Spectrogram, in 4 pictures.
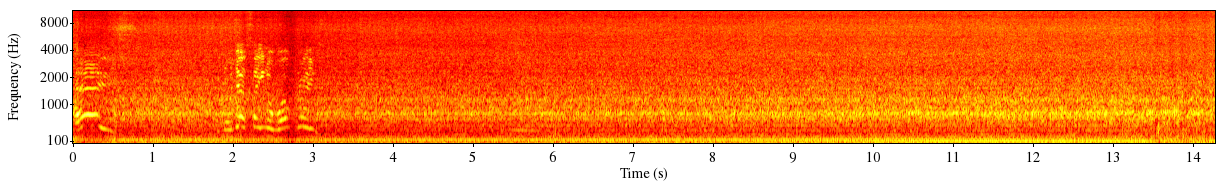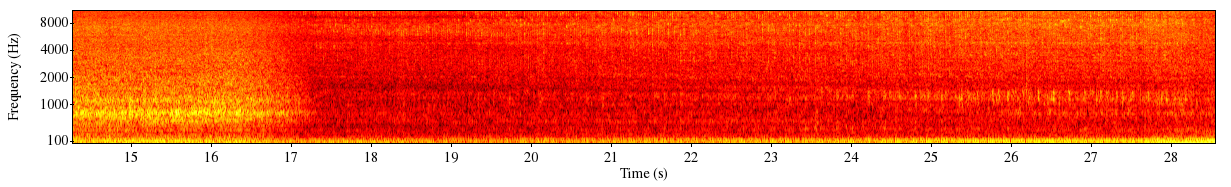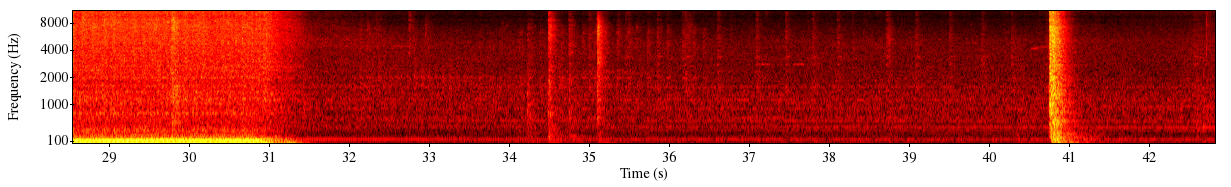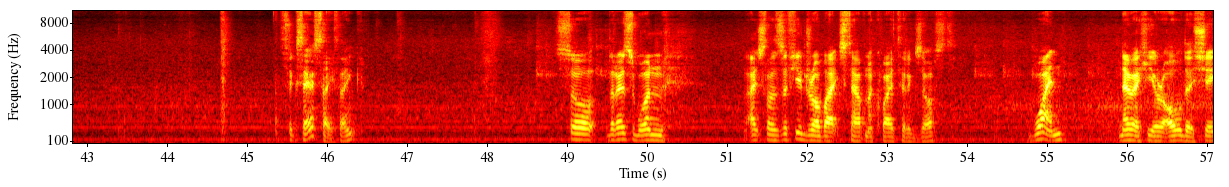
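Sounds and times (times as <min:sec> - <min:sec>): car engine low exhaust note: 0:00.0 - 0:31.6.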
